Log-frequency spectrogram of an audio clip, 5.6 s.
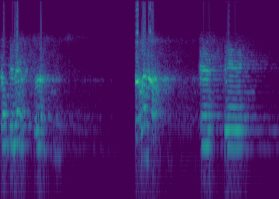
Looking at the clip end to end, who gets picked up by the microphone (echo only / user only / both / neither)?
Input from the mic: echo only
